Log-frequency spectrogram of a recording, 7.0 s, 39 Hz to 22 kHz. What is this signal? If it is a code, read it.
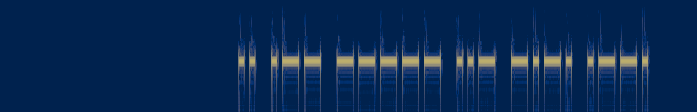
Morse code, heard as a keyed tone, about 22 wpm, 700 Hz. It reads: IW0UCP
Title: DXCC-100 Call Signs - 6 Characters - Repeated 3x - 22wpm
